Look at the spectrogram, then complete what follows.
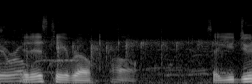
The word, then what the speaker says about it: Cairo: you can say dula if you can say Cairo you know how else would you pronounce that Koo Koo I guess that makes sense which is actually how you really say it so you were tested and it is kro Georgia and you failed the test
